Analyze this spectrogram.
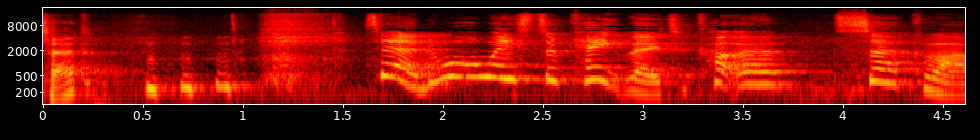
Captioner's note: laughs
